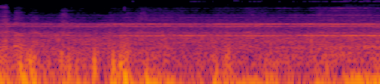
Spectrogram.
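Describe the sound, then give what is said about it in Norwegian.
An electric skateboard rolls past behind at high speed, a loud, steady grinding rumble of wheels topped by a thin, high motor whine that holds throughout, with no one speaking. “Kommer det en sånn elektronisk eh, skateboard bak oss? Det var mye lyd i hvert fall.”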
